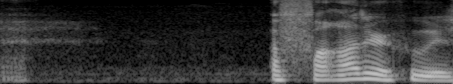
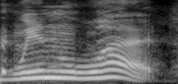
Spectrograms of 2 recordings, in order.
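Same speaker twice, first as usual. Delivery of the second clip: louder, higher baffled question; baffled child; 6 semitones higher, 5 dB louder than usual. Retold or imitated. Child baffled by mother's question, louder and higher. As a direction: blurt it out in confusion. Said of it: "I was like".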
